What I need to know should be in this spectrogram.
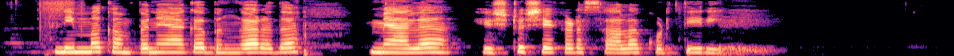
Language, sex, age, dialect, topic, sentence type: Kannada, female, 18-24, Dharwad Kannada, banking, question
